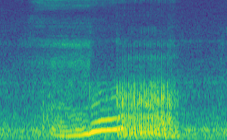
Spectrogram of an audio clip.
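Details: Black pug named Frank snoring contentedly in sleep, one drawn-out breath that rises into a whistled nasal tone, then a rougher rasping exhale fading away.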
